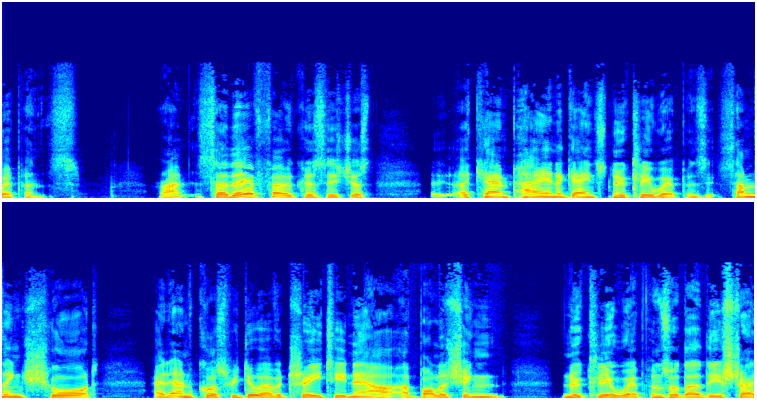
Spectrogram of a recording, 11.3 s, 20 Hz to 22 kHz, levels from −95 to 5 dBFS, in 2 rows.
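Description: From the start to 7.91 s, just before "now abolishing nuclear", the speech carries wrongly applied de-emphasis: a treble cut made where no pre-emphasis existed, or made twice, tilting the response smoothly downward to about 8 dB lower at 10 kHz than at 1 kHz, leaving it dull and muffled.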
